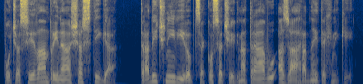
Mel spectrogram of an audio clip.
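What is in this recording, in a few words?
Male Slovak commercial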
